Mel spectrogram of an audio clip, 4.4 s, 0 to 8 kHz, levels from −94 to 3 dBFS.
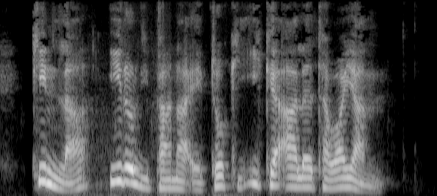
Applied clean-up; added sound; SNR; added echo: neural mask model DeepFilterNet 3.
